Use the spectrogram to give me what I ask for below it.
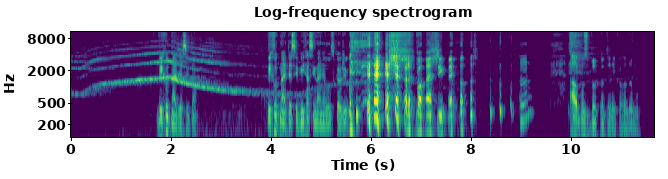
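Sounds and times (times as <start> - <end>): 
ambulance siren wailing: 0.0 - 8.0
speech: 1.7 - 2.7, 3.9 - 8.2, 10.0 - 11.5
laughter: 5.5 - 9.2.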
